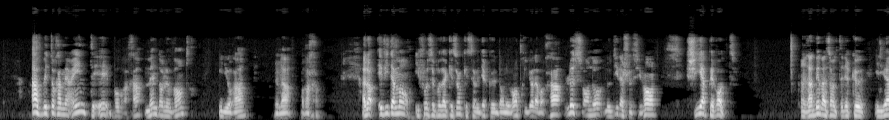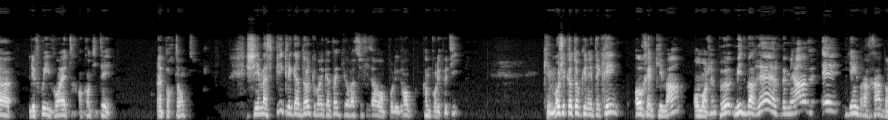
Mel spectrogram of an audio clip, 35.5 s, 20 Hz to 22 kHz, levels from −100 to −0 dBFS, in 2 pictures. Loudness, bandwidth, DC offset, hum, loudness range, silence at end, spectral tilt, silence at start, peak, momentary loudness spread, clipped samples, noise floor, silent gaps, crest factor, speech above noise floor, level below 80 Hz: -20 LUFS; 7.8 kHz; under 0.1%; none; 9 LU; 0 s; -5.5 dB/octave; 0.65 s; 0 dBFS; 14 LU; under 0.1%; -74 dBFS; none; 20 dB; 55 dB; -70 dBFS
